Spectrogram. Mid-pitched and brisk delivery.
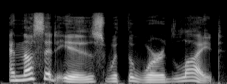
Yes: medium, 145 Hz; fast, 210 wpm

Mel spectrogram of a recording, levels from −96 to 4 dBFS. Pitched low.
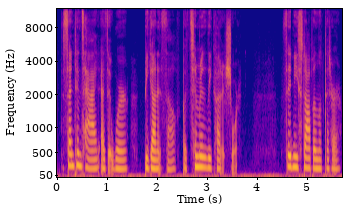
No: high, 190 Hz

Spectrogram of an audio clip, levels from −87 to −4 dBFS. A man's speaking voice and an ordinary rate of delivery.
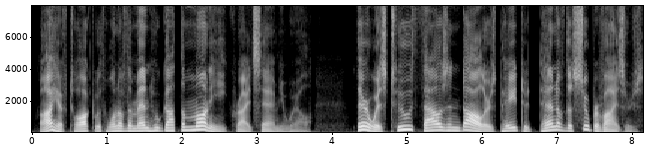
Yes: male; average, 185 wpm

